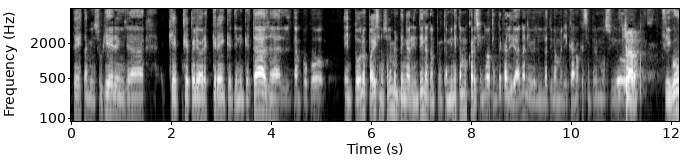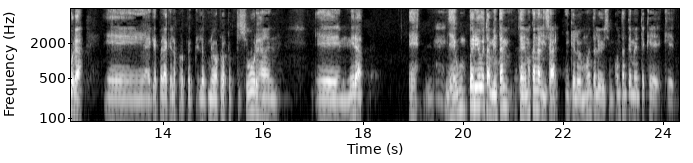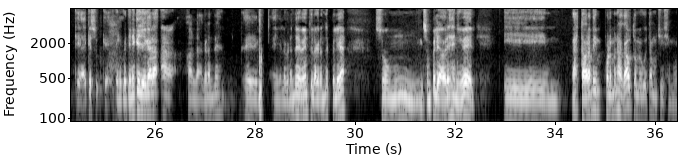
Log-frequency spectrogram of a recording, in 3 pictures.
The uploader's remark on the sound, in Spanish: Aprovechó la cuarentena para, desde Colombia, hablar de todo.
